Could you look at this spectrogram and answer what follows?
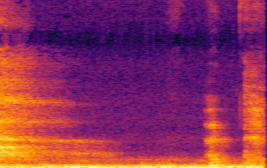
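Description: A slow, deep exhale during a prenatal and postnatal yoga breathing exercise, a soft airy breath heard close and alone, with a brief fainter breath near the end.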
